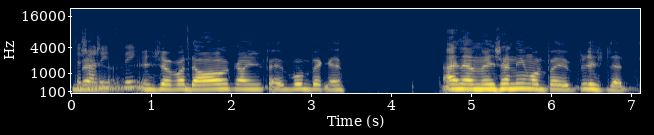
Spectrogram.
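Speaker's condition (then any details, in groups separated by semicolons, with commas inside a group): Cerebral palsy; age 31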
